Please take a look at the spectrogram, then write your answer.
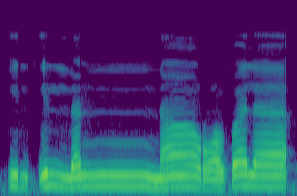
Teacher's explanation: نون پہ مشدد پہ گنہ ہوا، را کو موٹا پڑا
